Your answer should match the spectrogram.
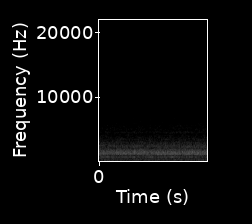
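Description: Faint, steady hiss like static, with a faint steady tone underneath.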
